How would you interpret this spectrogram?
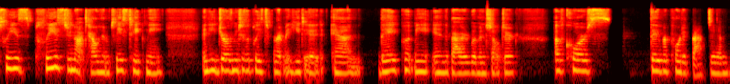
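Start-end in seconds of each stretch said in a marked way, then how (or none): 0.0-2.5 desperate, begging, pleading tone. Retelling begging someone for a ride to the police: retelling a desperate plea. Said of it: "I begged him".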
